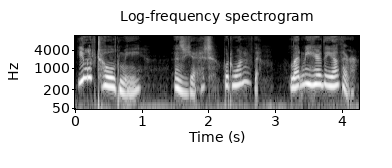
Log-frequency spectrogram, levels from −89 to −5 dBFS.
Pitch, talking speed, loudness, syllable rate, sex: 255 Hz, 195 wpm, -16 LUFS, 5.5 syllables/s, female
